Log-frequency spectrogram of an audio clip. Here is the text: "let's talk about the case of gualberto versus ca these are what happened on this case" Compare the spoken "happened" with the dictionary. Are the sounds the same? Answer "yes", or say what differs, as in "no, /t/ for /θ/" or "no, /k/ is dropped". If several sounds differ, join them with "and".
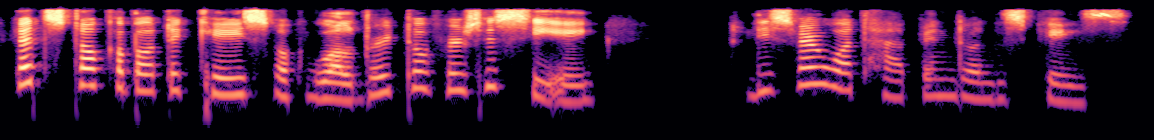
yes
